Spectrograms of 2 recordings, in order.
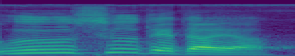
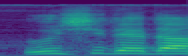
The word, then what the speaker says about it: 으스대다: 또 으스대다야. 으시대다 하면 안 돼. 그래서 으스대다 이게 표준어고 으시대다는 비표준어야.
